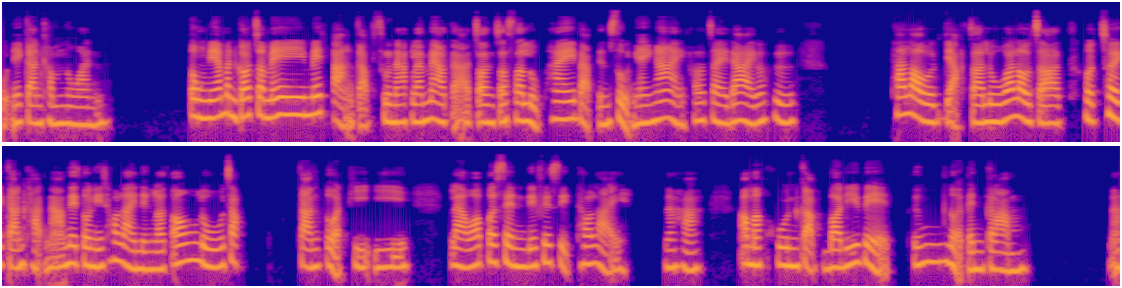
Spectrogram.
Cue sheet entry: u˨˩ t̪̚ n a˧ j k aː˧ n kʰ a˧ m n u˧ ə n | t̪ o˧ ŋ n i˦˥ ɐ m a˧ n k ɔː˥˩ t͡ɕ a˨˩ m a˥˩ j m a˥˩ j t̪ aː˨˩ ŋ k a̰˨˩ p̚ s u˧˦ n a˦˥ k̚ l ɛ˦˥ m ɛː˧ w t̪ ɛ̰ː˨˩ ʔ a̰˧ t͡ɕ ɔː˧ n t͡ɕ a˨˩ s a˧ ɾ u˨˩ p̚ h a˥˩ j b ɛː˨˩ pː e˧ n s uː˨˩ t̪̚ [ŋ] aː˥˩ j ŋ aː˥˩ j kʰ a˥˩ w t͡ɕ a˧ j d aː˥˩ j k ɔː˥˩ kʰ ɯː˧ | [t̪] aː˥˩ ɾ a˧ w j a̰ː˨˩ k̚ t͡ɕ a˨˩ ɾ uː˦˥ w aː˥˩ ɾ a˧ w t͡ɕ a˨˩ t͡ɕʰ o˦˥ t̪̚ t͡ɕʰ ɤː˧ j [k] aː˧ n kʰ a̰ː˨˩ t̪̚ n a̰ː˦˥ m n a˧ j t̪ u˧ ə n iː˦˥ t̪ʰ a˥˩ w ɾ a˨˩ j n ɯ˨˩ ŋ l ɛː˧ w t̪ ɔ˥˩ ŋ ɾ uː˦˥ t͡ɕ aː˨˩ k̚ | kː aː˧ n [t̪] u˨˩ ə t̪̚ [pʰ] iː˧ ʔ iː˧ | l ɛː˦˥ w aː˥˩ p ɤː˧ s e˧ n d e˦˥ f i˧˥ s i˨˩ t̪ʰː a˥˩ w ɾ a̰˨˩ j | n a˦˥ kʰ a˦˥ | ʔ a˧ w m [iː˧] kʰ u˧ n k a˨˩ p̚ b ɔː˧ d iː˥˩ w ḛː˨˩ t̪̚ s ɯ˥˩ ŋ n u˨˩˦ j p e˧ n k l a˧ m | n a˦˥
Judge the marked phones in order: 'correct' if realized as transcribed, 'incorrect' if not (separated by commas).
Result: correct, incorrect, correct, correct, correct, incorrect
